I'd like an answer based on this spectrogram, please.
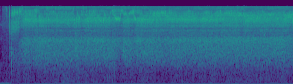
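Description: Handheld gas soldering torch burning with a steady hiss, its flame heating a copper pipe joint to solder a union. The hiss starts abruptly a moment in.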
